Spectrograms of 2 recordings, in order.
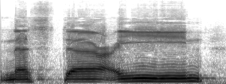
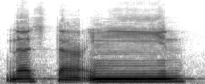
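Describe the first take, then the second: First: The ain sound stays inside the mouth. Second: The ain sound is pushed into the nose. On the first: The speaker calls it right. "dia mesti main di rongga mulut saja" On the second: The speaker calls it wrong. "baca dia pergi ke hidung"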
